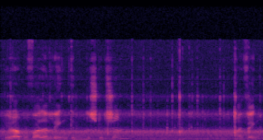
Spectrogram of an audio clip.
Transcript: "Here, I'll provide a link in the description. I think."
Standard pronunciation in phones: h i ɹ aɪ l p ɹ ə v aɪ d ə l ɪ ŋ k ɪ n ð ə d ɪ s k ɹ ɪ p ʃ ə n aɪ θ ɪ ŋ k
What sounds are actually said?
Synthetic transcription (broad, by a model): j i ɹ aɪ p ə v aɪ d ə l ɪ ŋ k ɪ n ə d ɪ s k ɹ ɪ p ʃ ə n aɪ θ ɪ ŋ k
